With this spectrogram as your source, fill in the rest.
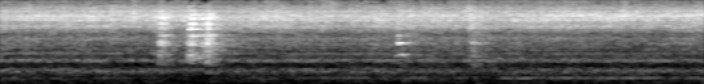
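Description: Stirring carrots in a sizzling pan while cooking shrimp pasta with corn: a constant soft frying hiss with a few brief scraping stirs, fairly quiet and with no talk.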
